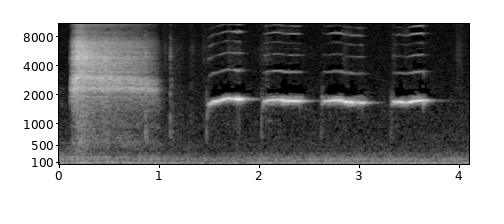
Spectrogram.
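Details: White-rumped shama song used as a lure to stir lazy birds into singing and breeding condition, original sound without effects. A harsh noisy burst comes first, then four clear, steady whistled notes repeated about every half second.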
